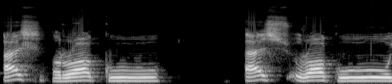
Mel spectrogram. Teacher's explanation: را کے اوپر زبر ہے، را کو موٹا کرنا ہے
